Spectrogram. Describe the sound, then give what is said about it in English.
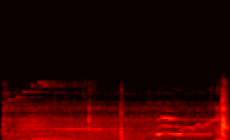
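A cat lets out a couple of drawn-out, wavering meows near the end, rising and falling in pitch over a steady low hum and faint background noise. “Joe, it's the cat!”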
